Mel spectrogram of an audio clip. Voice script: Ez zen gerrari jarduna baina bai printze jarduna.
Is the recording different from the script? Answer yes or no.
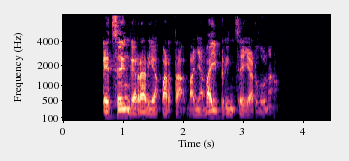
yes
